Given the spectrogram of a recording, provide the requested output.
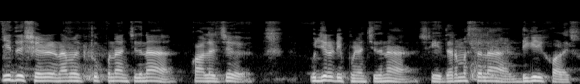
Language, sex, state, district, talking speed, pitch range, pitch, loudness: Tulu, male, Karnataka, Dakshina Kannada, 125 wpm, 140-170 Hz, 160 Hz, -15 LUFS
